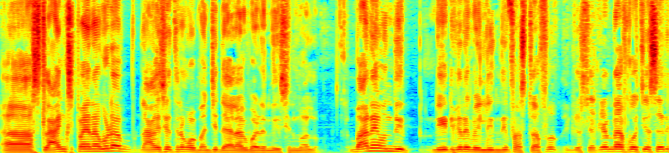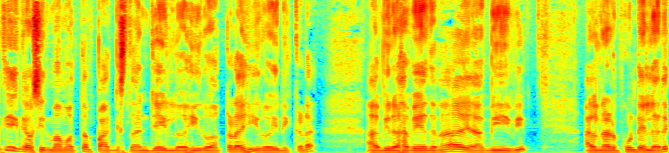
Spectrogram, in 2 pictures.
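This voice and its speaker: A man's voice: mid-range voice, a little mellow, no room sound. A man giving a casual, rambling spoken film review, with frequent fillers and restarts.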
